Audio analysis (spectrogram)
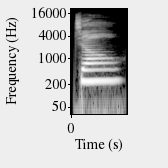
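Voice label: "jiao", Mandarin Chinese, second tone, pronunciation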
